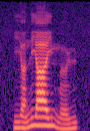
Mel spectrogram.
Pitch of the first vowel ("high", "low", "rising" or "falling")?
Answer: rising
